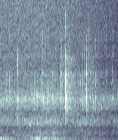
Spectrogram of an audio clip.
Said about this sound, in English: what we can hear now is movement of the waves and even some sea creatures.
